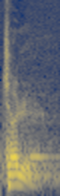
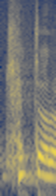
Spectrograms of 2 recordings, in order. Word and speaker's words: 切: 끊을 절. 근데 우리가 이제 요거 일체라고 할 때도, 채자를 할 때도 채라고 읽어요.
